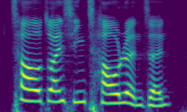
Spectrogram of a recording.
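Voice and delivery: put-on high, laughing answer to the kids; playful laugh through the words; laughing exclaim. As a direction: burst out with a giggle. Narrator's laughing emphatic answer.

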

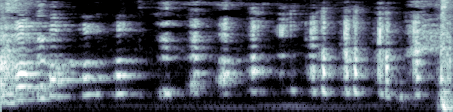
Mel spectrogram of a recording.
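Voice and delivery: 高音调的大笑; 忍不住放声大笑; high burst of laughter. Real, not acted. 想到自己先晕倒大笑. (高声大笑)

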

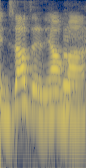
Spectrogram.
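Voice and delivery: ordinary talk, nothing marked

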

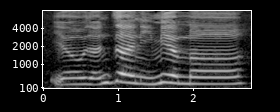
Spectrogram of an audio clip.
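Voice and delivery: put-on old man. A narrator's reading. Old man peers into the pit and asks, slow old voice. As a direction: ask into the hole like a slow old gentleman.

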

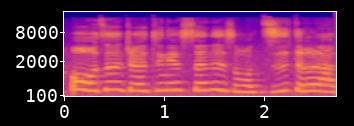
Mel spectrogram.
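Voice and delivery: put-on high, hearty drunk toast; imitating a jolly drunk neighbour; tipsy big brother. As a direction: play a boozy stranger. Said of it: "就说".

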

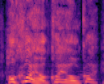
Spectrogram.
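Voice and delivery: high, loud rush of fright; excited. Retold or imitated. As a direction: squeal at the speed. Retelling scary fast ride.

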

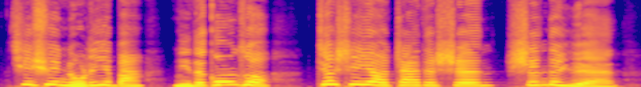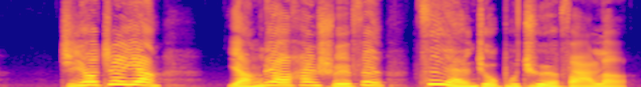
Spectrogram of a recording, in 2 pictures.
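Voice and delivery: high, cheering big-brother voice; encouraging earthworm. Acted. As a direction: urge him on kindly.

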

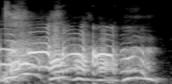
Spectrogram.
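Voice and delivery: loud high shriek of laughter. Shown as a demonstration. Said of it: "shrieking and shouting".

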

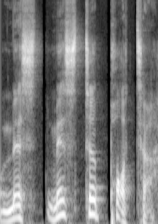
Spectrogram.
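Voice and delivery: slow, drawn-out British MISTER POTTER; Snape. Retold or imitated. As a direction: imitate a stern professor, r dropped. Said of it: "Professor Snape".

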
